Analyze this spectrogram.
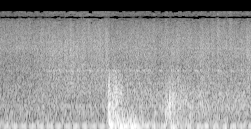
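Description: A shell explodes on impact.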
